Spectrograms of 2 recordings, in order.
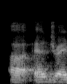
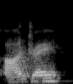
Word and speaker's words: Endre: And I couldn't be more happy to introduce Endre Nagy, and it's pronounced Andre if you're in the US, Endre if you're in Europe.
